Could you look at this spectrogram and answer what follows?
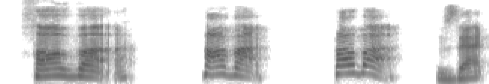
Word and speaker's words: Hava: and every time I'm just like, it's Hava, Hava, Hava. Is that how they pronounce princess here?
